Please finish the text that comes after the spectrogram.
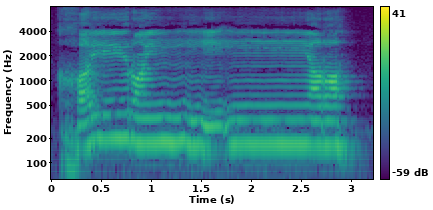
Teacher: تو را تنوین ہے، آگے یا آ رہا ہے تو را اور یا کو ہم نے دونوں کو، یعنی تنوین اور یا دونوں کو ہم نے مدغم کر دیا، ملا دیا، ایک یا پڑھ لیا ہم نے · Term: ادغام بالغنہ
